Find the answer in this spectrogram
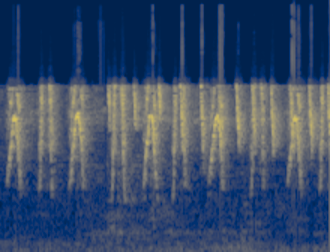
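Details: Jalak rio myna singing: loud, harsh chattering phrases of rapid clustered notes. They come in bursts about every two-thirds of a second with short pauses between, and no other clear sounds.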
